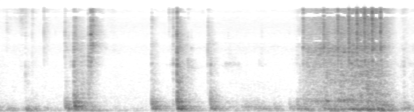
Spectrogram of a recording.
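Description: A clear acrylic quilting ruler and fabric being handled on a cutting mat: a series of short taps and knocks, then about a second of steady rubbing near the end.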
